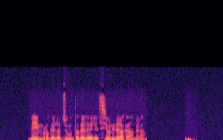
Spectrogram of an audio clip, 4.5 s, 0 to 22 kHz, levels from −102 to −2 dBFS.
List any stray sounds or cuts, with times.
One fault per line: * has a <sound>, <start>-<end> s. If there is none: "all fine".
all fine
